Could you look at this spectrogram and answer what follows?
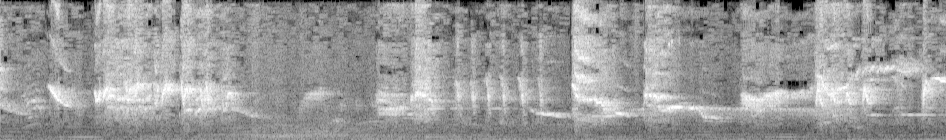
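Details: Branjangan lark giving quick high chirps and short squeaky whistled phrases in bursts, with brief gaps between the phrases.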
